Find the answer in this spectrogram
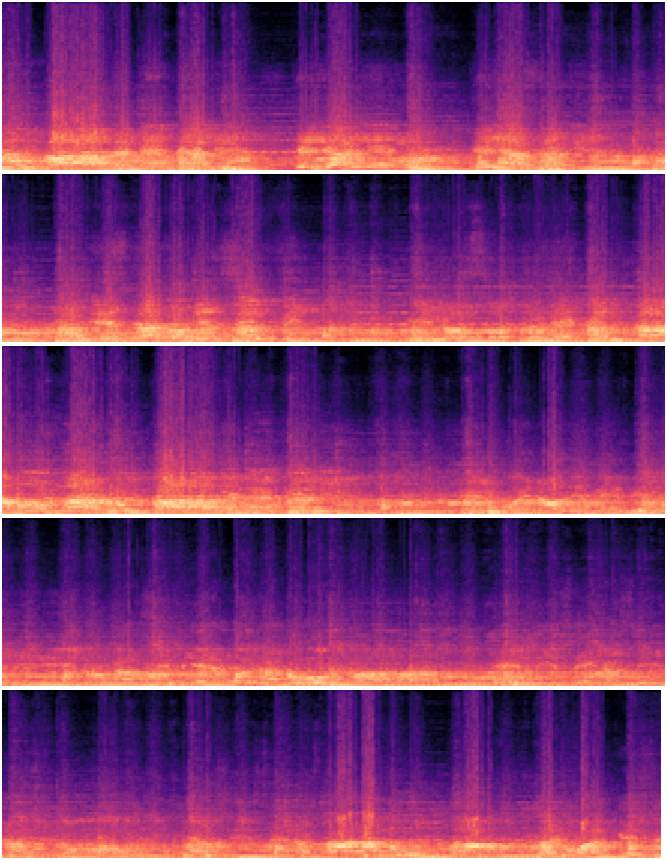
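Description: A live folk band plays a rumba on accordion, plucked lutes and guitars over a rhythmic electric bass line, with a brief drop in loudness about two seconds in.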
